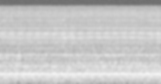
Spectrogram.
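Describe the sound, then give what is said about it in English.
A steady, low motor hum from an ice maker drones on unchanged after its fan stops, quiet and continuous, with faint tonal whine layered over it and no voices or other sounds. “But the fan stopped, but it still sounds like a refrigerator.”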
